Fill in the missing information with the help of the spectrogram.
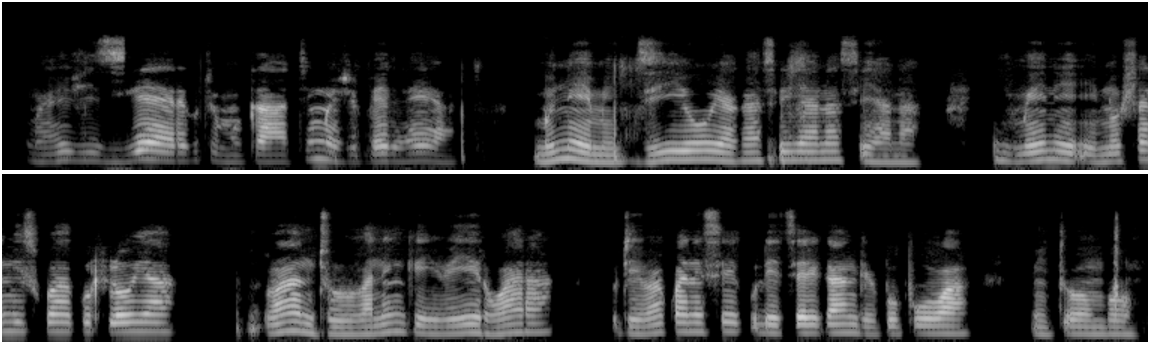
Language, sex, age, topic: Ndau, male, 18-24, health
